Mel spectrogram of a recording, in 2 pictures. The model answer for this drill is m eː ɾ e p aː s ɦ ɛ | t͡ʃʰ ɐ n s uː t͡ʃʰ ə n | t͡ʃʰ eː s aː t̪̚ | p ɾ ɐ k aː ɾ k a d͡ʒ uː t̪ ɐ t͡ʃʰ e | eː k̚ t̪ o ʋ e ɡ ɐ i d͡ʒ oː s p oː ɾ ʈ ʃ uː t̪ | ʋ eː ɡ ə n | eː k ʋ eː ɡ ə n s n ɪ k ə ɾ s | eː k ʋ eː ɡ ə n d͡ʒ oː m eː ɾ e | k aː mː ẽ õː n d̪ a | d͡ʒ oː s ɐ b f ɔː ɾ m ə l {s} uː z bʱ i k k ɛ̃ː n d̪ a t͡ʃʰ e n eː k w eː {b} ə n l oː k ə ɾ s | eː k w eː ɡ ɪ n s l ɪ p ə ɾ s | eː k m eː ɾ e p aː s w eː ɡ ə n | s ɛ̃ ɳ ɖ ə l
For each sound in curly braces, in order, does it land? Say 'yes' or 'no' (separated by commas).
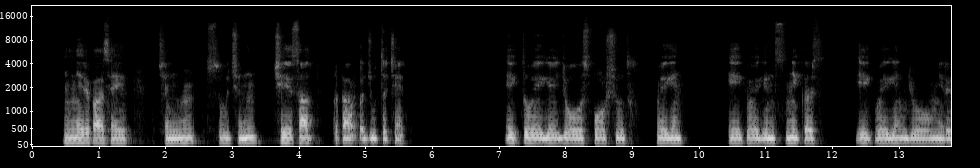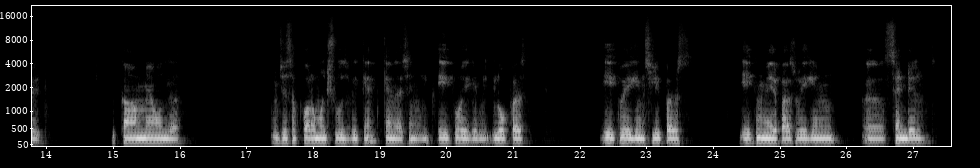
no, no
